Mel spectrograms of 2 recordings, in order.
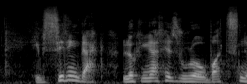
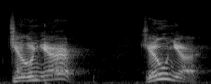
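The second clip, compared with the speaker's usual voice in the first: bellowing; 6 semitones higher, 6 dB louder, slower than usual. Acted. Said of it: "roughest roaring voice he'd ever heard come bellowing".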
